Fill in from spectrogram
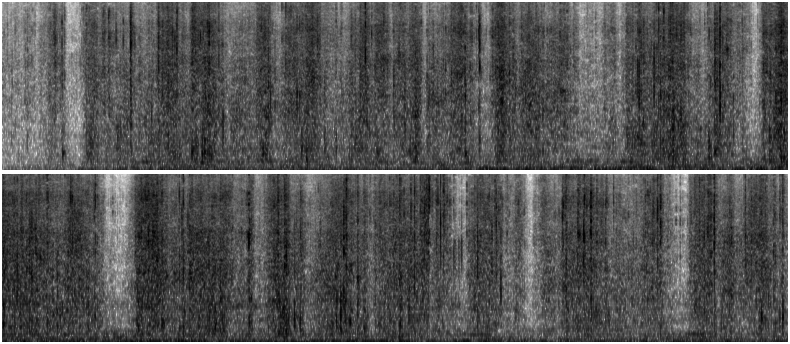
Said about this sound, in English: but I did also do some kind of wombat movement sounds with a bunch of leaves, and just because they had a slightly different feel to footsteps, I just kind of used my hands and a canvas bag and some leaves to get the kind of movement of a wombat.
